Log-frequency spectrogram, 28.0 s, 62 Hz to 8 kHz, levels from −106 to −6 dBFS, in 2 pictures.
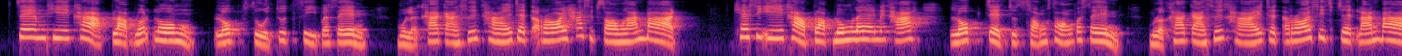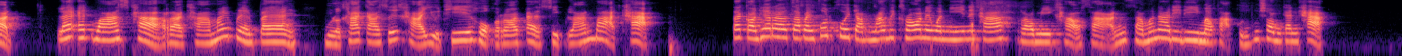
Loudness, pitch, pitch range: -23 LUFS, 235 Hz, 210-275 Hz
